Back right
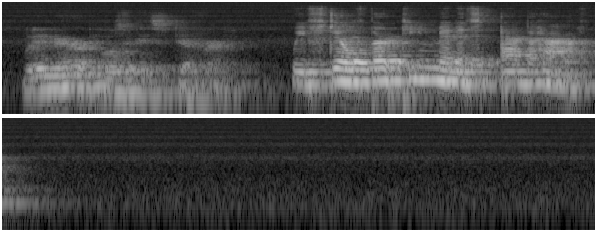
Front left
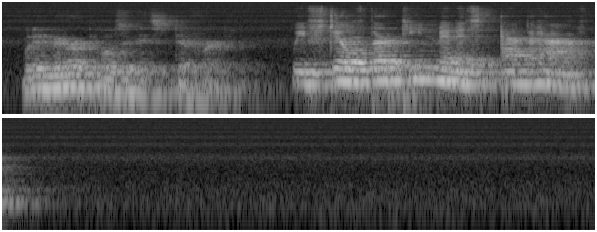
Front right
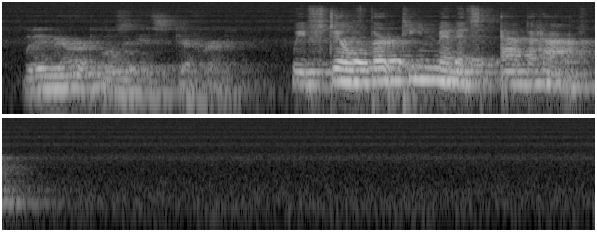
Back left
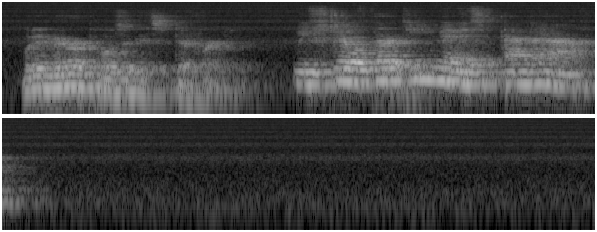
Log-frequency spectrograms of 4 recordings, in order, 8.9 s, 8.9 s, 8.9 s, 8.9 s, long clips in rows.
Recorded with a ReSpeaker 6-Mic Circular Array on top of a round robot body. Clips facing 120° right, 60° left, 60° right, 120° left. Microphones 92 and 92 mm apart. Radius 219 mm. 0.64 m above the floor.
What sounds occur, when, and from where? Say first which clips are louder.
0.1 s a man speaking: front left 2 dB, front right 1 dB; 110° left, 6.5 m
2.2 s a woman speaking: back right 2 dB, front right 6 dB; 65° right, 4.5 m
